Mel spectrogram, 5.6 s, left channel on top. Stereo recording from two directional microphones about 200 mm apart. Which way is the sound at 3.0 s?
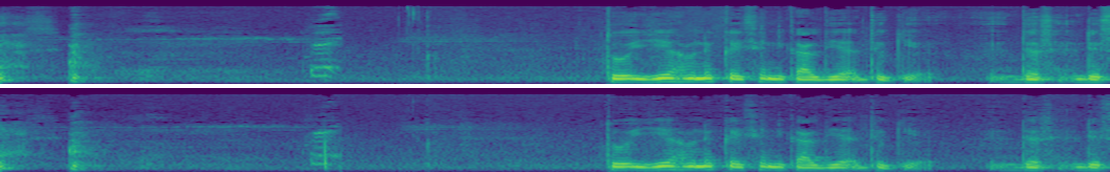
25° left (ahead or behind).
